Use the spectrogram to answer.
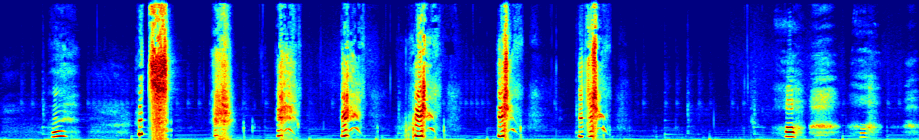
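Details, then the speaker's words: A person saying they are about to sneeze, then a run of seven sharp sneezes in quick succession, each preceded by a short in-breath, then a brief sigh. "Ay, voy a estornudar en cualquier momento."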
